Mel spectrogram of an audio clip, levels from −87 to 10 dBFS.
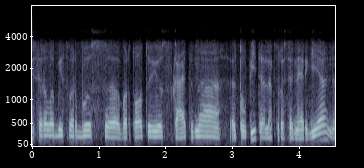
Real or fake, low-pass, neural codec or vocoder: real; 7.2 kHz; none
